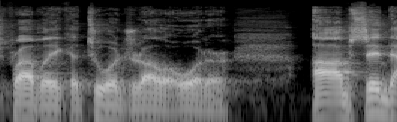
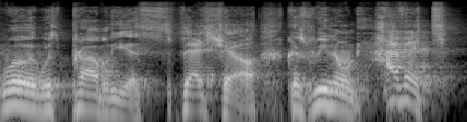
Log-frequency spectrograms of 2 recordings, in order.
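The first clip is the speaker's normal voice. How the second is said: higher, put-on dismissive waitress voice; snooty waitress; 8 semitones higher than usual. Waitress claims it was a special, lightly mocked snooty voice. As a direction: brush the customer off, mock-haughty. Rude waitress denying a dish.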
